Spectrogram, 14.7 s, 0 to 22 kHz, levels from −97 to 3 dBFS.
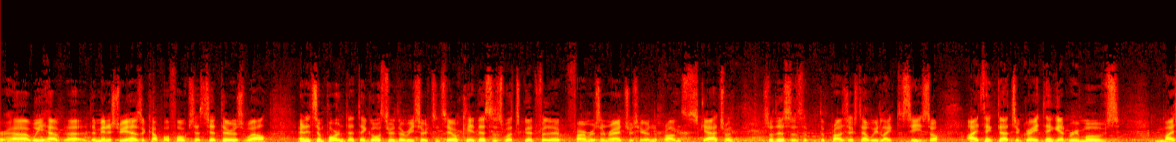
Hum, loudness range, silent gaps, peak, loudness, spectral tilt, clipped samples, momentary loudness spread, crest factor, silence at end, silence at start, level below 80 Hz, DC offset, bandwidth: none; 2 LU; none; -6 dBFS; -23 LUFS; -5.5 dB/octave; under 0.1%; 7 LU; 18 dB; 0 s; 0 s; -58 dBFS; under 0.1%; 11.5 kHz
